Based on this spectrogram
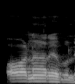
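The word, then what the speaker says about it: honourable: ইজ ডশ অনারেবল ম্যান উচ্চারণটা হচ্ছে অনারেবল এইচ এর উচ্চারণ কি কিন্তু এখানে হচ্ছে না কি হচ্ছে অনারেবল সর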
